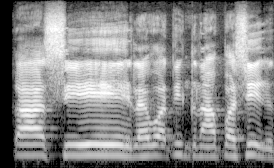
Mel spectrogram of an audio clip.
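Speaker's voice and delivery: high, loud angry snap; shouting at wife. Retold or imitated. Preacher arguing with wife in car, loud angry shout. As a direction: yell at her to let the car pass. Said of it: "saya sering berantem dengan istri".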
